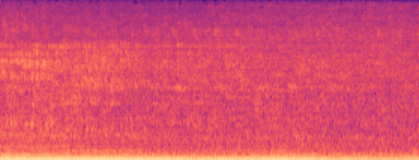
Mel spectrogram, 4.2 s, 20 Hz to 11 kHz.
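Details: 1965 Ford Mustang V8 after carburetor passages were blown out and cleaned (was idling on few cylinders, shaking); recorded at tailpipe: deep, even burble about four pulses a second, no misses, now a healthy normal idle.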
